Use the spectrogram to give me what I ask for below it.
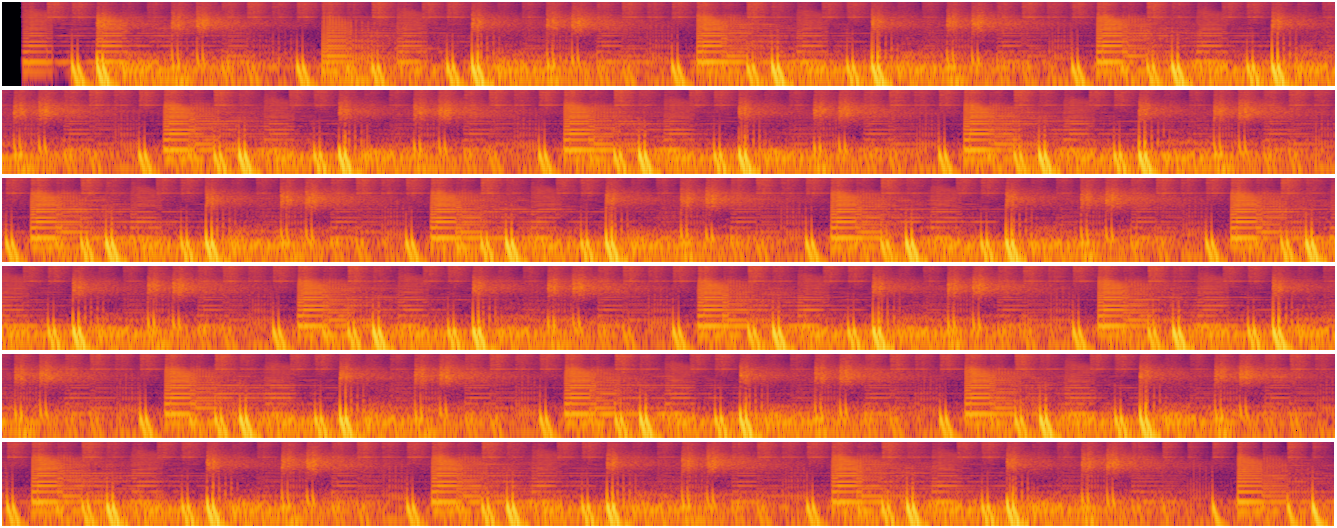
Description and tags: cubix beat
Easy beat done with Cubix VST
Loop, CubixVST, Beat, Groove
